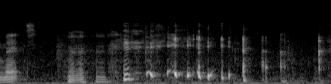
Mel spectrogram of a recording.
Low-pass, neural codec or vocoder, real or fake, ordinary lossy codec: 7.2 kHz; none; real; Opus, 32 kbps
